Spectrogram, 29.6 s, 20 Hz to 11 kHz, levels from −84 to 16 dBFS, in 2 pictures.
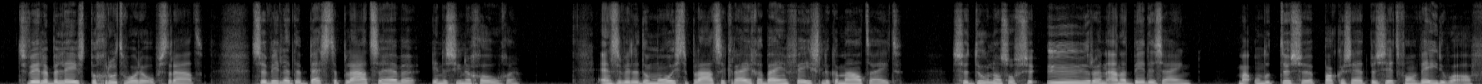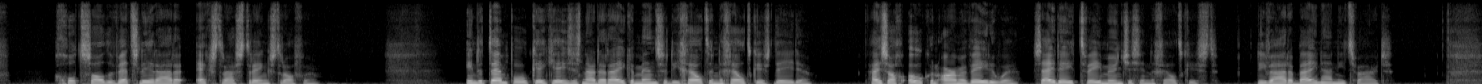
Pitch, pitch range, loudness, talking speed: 185 Hz, 165-205 Hz, -24 LUFS, 170 wpm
